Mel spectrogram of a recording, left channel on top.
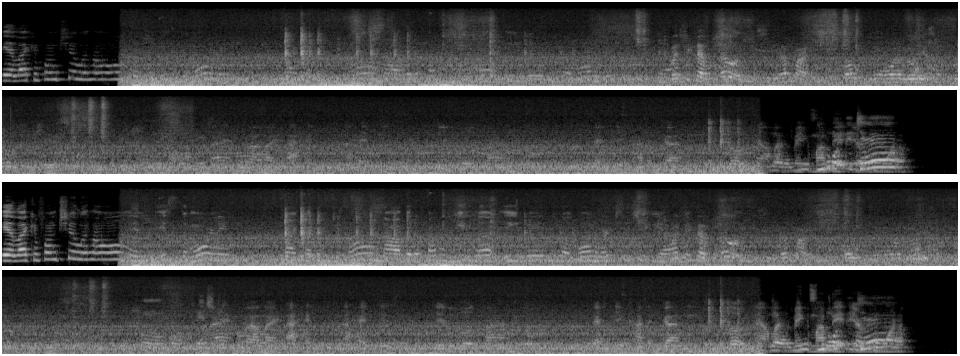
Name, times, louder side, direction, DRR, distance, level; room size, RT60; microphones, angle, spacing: voice 1, 0.0-2.3 2.8-7.2 10.9-11.9 17.1-18.6, right 7 dB, 85° right, 0.3 m, -31 dB
sound 1, 1.1-17.2, equal, 5° right, 0.4 m, -26 dB
sound 2, 3.1-11.5, left 4 dB, 80° left, 0.9 m, -39 dB
voice 2, 6.6-10.1 17.7-18.6, left 3 dB, 55° left, 0.8 m, -28 dB
voice 3, 11.5-13.6 13.9-15.0 15.5-18.6, right 4 dB, 60° right, 0.7 m, -35 dB
3.6 x 2.2 x 3.7 m
head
